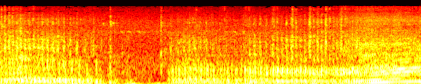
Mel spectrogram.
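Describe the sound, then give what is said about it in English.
A Poulan Pro gas chainsaw roars loudly and continuously, its engine pitch dipping briefly and then revving back up, with a rising whine near the end. “I'm starting this commercial with my Poulan Pro chainsaw running because I've personally tested my new Stinger Ballistic sunglasses by wearing them while cutting up downed trees from Hurricane Laura.”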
